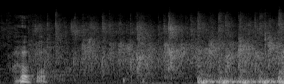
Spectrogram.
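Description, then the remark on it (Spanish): An audience applauds the Lord during a sermon, steady for a few seconds, a dense wash of clapping at moderate loudness, with voices and cheering rising underneath toward the end. “Aquí dale un aplauso al Señor.”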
